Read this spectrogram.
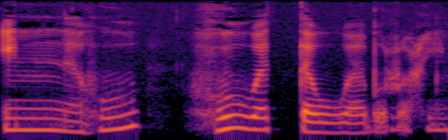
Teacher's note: اور آگے ایک نیا اگزامپل آ رہا ہے دومہ کے ساتھ جب مد صلہ صغرا ہوتا ہے، یہ ہے اِنَّهُ، ہو کی جو ضمیر ہے یہ ہے مد صلہ صغرا، اس کو دو حرکہ کھینچیں گے. اِنَّهُ هُوَ التَّوَّابُ الرَّحِيمُ، انشاءاللہ یہاں پہ زور دیں ہا پر، ہا کے دومہ پر.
